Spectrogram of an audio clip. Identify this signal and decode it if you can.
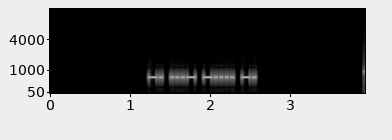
Morse code, heard as a keyed tone, about 36 wpm, 700 Hz. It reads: NV6N
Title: USA Call Signs - 4 Characters - 3x Character Spacing - 35wpm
